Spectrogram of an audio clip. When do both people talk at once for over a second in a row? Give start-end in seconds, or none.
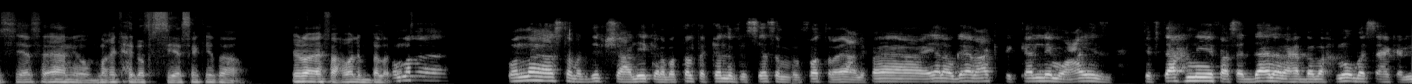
none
